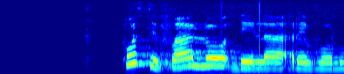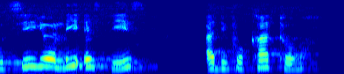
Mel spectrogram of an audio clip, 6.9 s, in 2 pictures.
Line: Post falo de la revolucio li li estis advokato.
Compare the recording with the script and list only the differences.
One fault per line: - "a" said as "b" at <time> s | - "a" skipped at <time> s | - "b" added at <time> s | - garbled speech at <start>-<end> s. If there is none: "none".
- "li" skipped at 4.2 s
